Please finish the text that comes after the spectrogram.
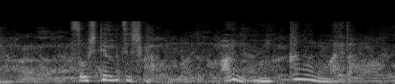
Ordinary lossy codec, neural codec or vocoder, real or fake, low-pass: none; codec, 16 kHz, 1 kbps, FunCodec, trained on LibriTTS, 50 frames a second; fake; none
